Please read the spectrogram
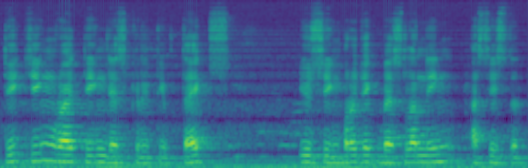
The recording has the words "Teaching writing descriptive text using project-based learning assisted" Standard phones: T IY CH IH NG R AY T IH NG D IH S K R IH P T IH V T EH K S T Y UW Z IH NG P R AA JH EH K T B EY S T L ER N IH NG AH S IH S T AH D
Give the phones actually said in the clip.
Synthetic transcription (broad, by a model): T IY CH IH NG R AY T IH NG D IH S K R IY T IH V T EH K S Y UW S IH NG P R AA JH EH K T B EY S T L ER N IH NG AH S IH S T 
